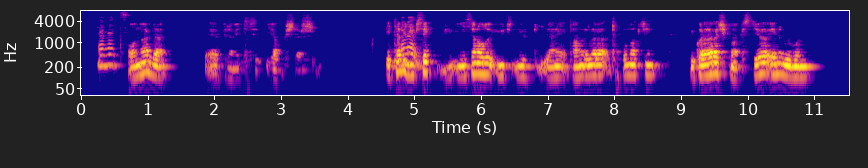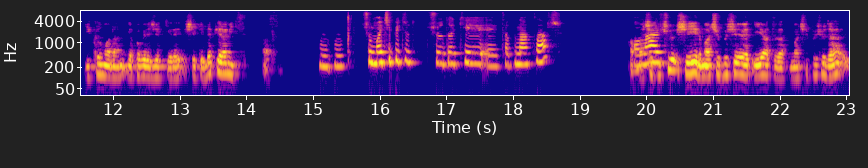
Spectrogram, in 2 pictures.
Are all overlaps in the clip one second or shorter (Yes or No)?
Yes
